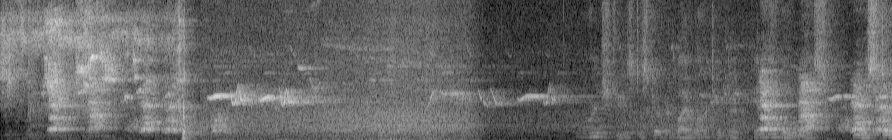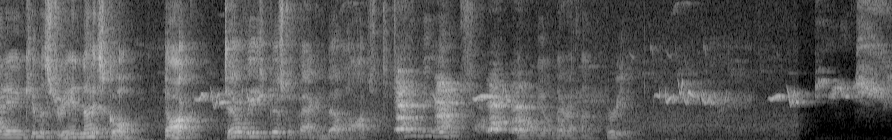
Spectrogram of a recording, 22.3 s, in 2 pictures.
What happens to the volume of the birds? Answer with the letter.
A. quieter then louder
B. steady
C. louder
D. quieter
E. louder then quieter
D.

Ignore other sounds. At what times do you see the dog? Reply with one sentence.
You can hear the dog from 0.6 to 3.0 s, from 9.4 to 11.3 s and from 16.1 to 18.2 s.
